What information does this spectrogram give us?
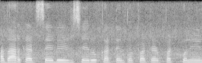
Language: Telugu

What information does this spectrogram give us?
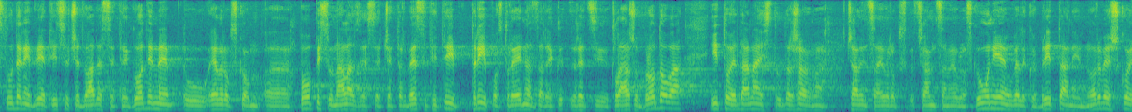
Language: Croatian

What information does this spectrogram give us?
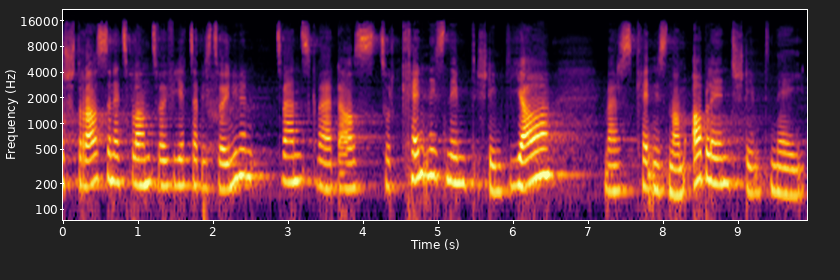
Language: Swiss German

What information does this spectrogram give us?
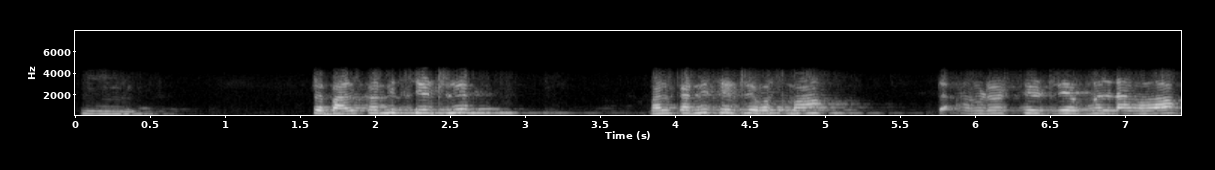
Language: Odia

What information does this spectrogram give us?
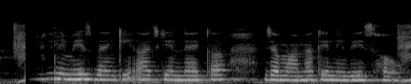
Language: Bhojpuri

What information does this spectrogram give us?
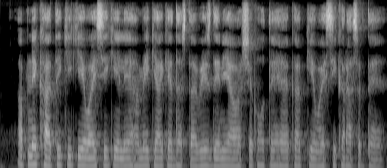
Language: Hindi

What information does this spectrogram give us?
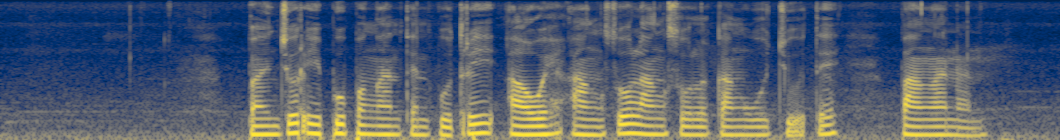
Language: Javanese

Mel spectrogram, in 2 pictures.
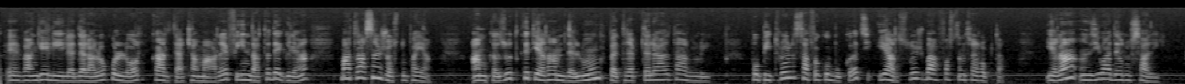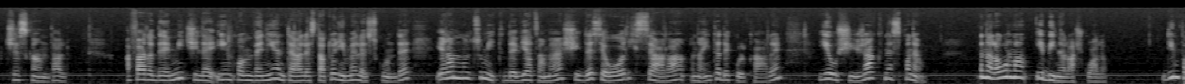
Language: Romanian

